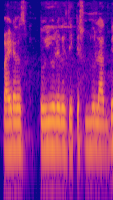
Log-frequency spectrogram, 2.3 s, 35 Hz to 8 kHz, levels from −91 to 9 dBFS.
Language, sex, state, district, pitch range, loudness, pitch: Bengali, male, West Bengal, Paschim Medinipur, 135-145 Hz, -19 LUFS, 145 Hz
